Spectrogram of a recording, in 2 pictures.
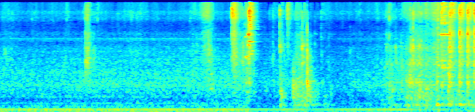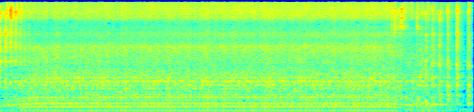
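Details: Briggs & Stratton push mower on a Yard Machine, after replacing a sheared flywheel key: after a few handling knocks it catches into a steady, even drone with no misses. A slight scrape comes from the bent blade; runs smoothly.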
